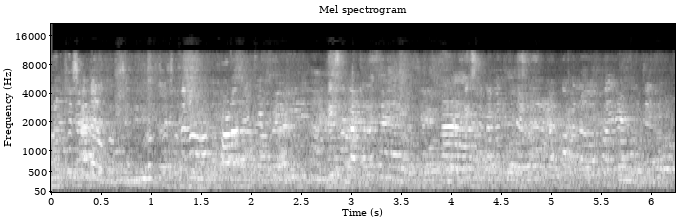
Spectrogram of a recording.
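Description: Chatter of many people talking at once, overlapping voices filling a large room.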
